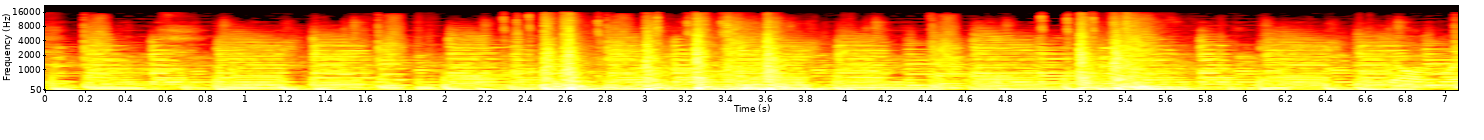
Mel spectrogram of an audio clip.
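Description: Musket volley fire in a line battle video game, heard as dense, overlapping cracks and bangs rolling continuously across a crowded battlefield, loud and busy throughout with faint voices mixed in.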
